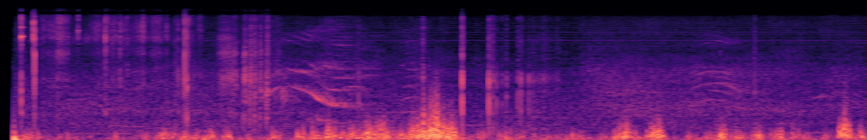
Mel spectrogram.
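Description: Wind turbine blades whir as they spin.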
